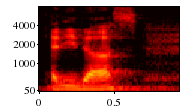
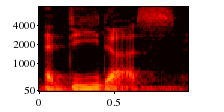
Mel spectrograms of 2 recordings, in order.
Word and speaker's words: Adidas: So we pronounce it Adidas because we're from Syria, so we say Adidas, but it's pronounced Adidas.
